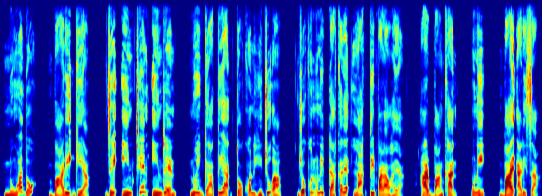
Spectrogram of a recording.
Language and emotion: Santali, disgusted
